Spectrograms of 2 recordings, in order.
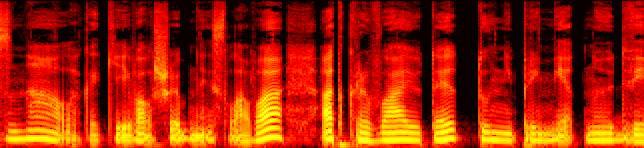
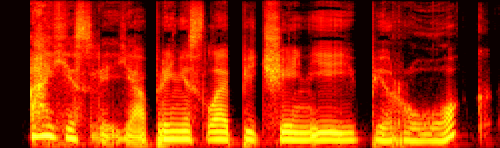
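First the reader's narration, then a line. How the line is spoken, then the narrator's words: Coaxing, ingratiating. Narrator (Russian): вкрадчиво проговорила Надежда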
